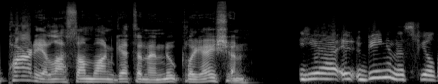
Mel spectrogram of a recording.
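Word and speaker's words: enucleation: Natalya, you've got something that involves the word, am I pronouncing it right? Inucleation.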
